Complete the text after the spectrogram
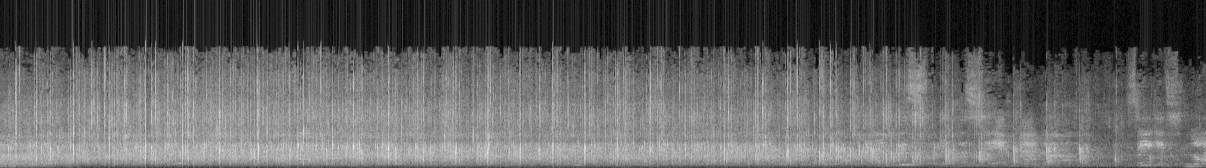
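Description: A large audience claps and cheers in a big echoing hall.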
